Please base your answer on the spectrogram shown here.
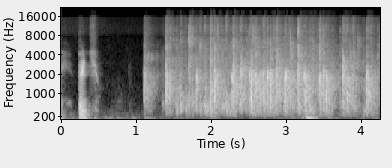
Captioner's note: applause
